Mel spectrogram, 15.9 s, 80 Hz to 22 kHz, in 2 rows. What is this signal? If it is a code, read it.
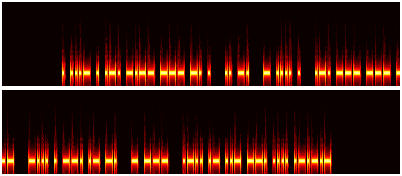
Morse code, heard as a keyed tone, about 28 wpm, 700 Hz. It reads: EVERYONE IN THE ROOM BEGAN TO LAUGH.
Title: Sentences from Top 1000 Words - Review Part 5 - 28wpm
